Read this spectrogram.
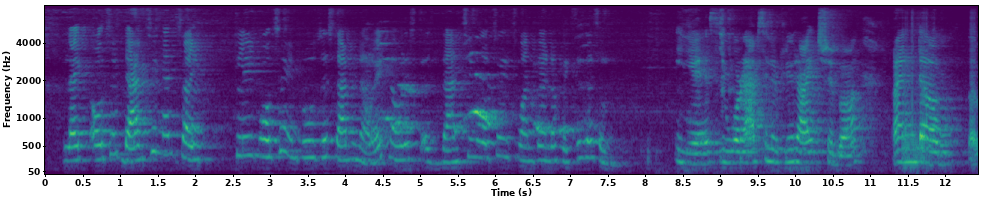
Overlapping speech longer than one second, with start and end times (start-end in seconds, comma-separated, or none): none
